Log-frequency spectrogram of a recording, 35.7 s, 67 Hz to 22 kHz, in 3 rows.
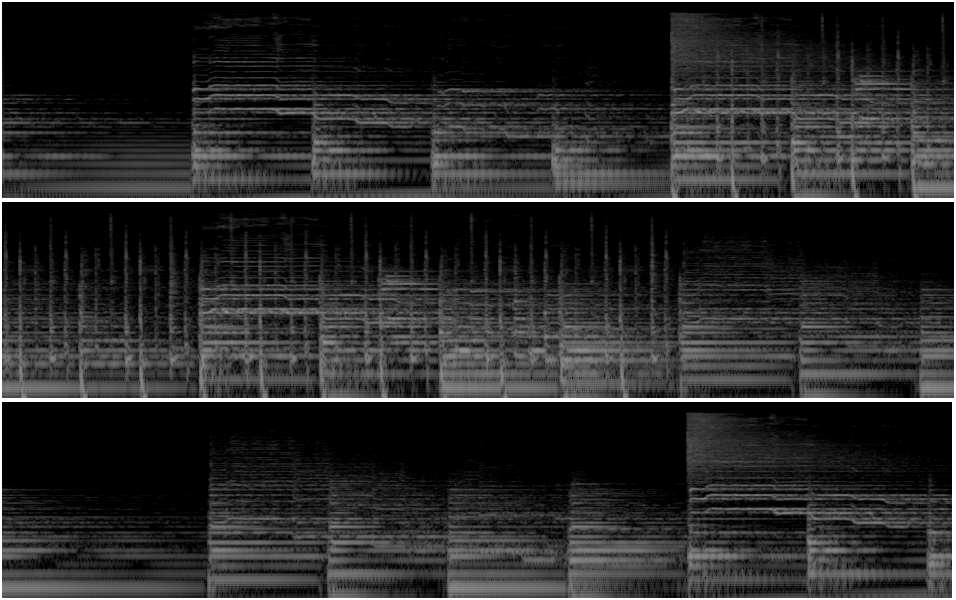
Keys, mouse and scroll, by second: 6.7 alt+], 8.1-11.2 drag, 22.9-35.6 drag.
